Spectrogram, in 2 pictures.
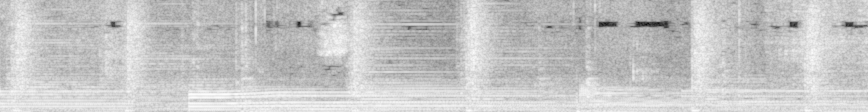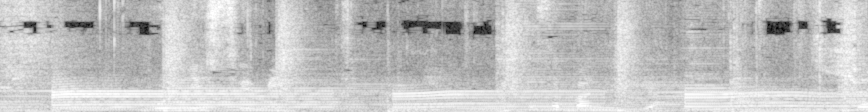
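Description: Background music: guitar with notes that slide upward, over a steady beat. Faint voices can be heard under it in the second half.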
